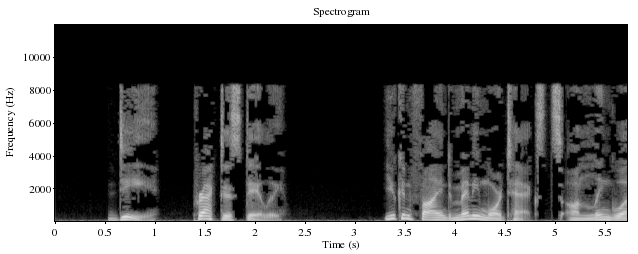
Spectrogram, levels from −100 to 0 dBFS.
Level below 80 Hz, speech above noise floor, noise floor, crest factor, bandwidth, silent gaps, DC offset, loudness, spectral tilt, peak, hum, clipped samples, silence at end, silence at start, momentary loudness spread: -44 dBFS; 30 dB; -51 dBFS; 18 dB; 8.8 kHz; none; under 0.1%; -23 LUFS; -5.5 dB/octave; -4 dBFS; none; under 0.1%; 0 s; 0.25 s; 12 LU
